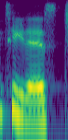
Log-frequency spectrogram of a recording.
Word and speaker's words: Tidus: There's a whole debate on how you say his name. – Tidus. – Well, people say Tidus, but it's definitely Tidus. Check Kingdom Hearts.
